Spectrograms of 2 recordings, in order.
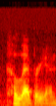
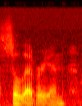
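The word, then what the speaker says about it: Celebrían: have celeb Calabrian stone I believe the sea and that is a hard C so Calabrian or not a celeb rien although it could go either way and therefore we can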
